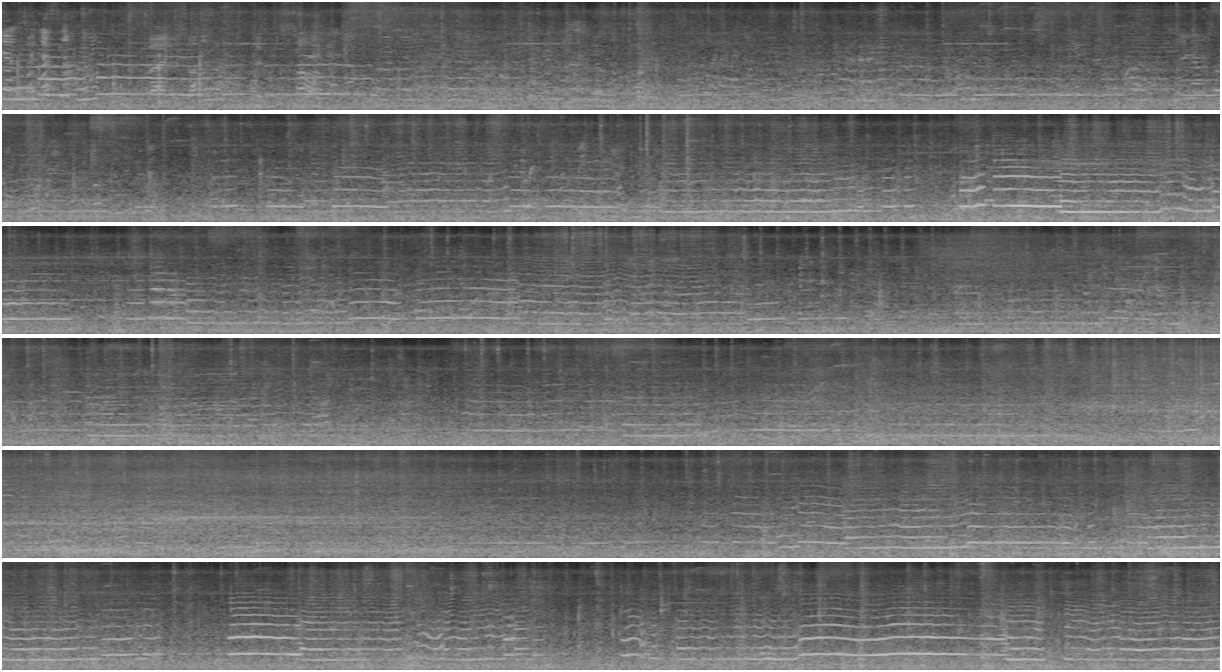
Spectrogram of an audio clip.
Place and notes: Les Halles, Paris, France - la litanie d'un escalator
il crie et tout le monde s'en fout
